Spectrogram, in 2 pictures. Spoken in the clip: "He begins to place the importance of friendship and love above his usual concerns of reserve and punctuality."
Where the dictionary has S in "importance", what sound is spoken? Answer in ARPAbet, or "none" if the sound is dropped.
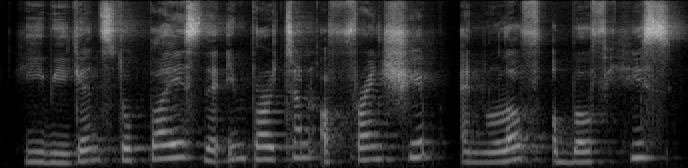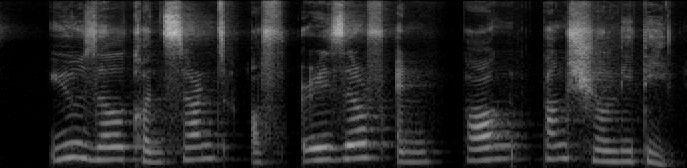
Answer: none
